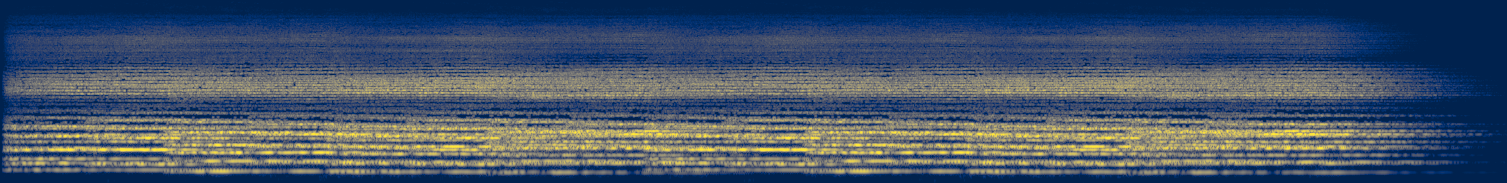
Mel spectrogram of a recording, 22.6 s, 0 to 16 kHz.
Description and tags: ch2 100bpm
These sounds are made with vst instruments by Hörspiel-Werkstatt Bad Hersfeld
ambience, ambient, atmosphere, background, background-sound, choir, chor, cinematic, dark, deep, drama, dramatic, drone, epic, film, hollywood, horror, mood, movie, music, pad, scary, sci-fi, soundscape, space, spooky, suspense, thrill, thriller, trailer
